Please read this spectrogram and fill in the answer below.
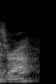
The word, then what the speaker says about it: Azeroth: Azeroth? Yeah. Well, I don't even think that's how you say it.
